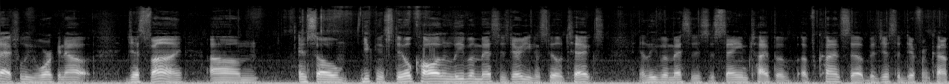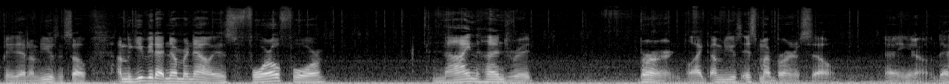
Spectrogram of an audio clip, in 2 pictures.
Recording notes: This week we record from the car again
